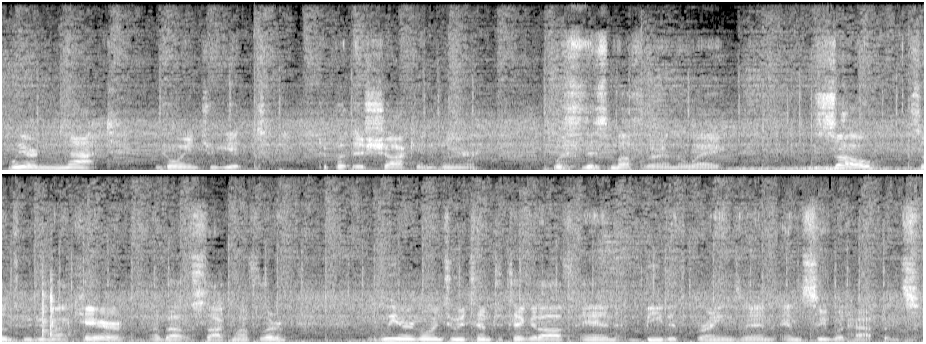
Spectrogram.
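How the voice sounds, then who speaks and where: The host of a DIY motorcycle garage video talks through his work in a casual, wry, tongue-in-cheek manner. His voice is fairly low and creaky, his pace moderate, and music plays underneath.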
